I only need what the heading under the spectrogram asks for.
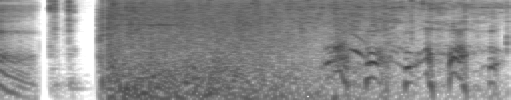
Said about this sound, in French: Qu'est-ce que c'est que ça? Un bouton. Je te vois venir. On fait péter, ou bien? Un peu, ouais.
